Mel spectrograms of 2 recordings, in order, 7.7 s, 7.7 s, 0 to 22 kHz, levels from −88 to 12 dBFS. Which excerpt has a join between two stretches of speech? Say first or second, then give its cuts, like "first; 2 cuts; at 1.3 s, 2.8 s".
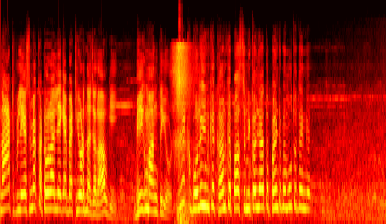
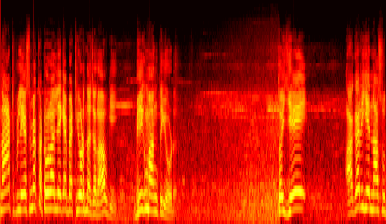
first; 1 cut; at 3.7 s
